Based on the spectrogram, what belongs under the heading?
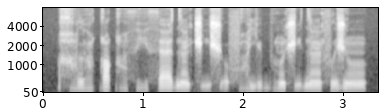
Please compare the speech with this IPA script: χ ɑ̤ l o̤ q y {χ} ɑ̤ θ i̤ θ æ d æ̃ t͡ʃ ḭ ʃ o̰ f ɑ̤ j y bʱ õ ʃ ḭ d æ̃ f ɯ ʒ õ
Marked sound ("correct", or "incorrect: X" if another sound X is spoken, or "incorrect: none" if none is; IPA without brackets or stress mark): incorrect: q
